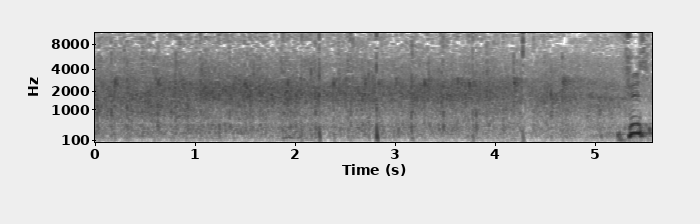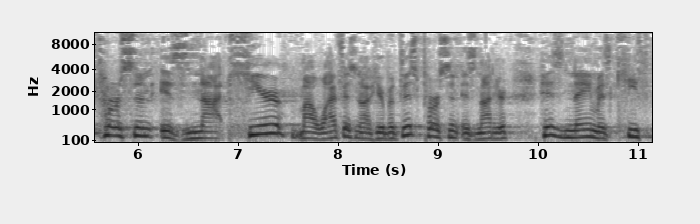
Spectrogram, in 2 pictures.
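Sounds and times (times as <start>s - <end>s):
crowd clapping: 0.0s - 5.8s
speech: 5.3s - 11.1s.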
